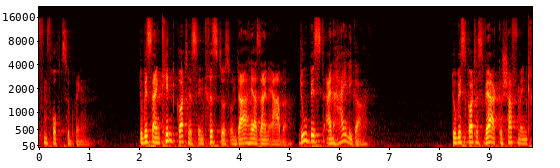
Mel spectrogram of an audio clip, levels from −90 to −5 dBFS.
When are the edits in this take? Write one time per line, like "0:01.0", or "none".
0:01.9
0:05.1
